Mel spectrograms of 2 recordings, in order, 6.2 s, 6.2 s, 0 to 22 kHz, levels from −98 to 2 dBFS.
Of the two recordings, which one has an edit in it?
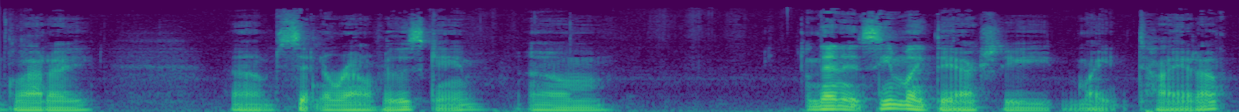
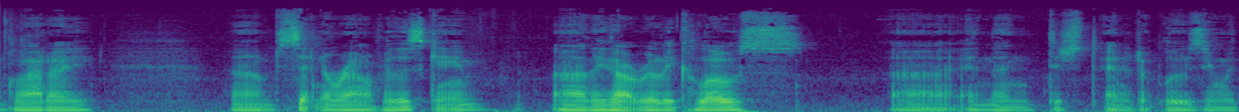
second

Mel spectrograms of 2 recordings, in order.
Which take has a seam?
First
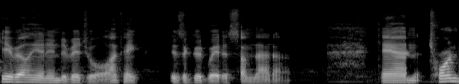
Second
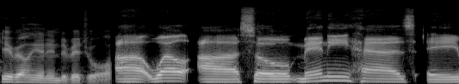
second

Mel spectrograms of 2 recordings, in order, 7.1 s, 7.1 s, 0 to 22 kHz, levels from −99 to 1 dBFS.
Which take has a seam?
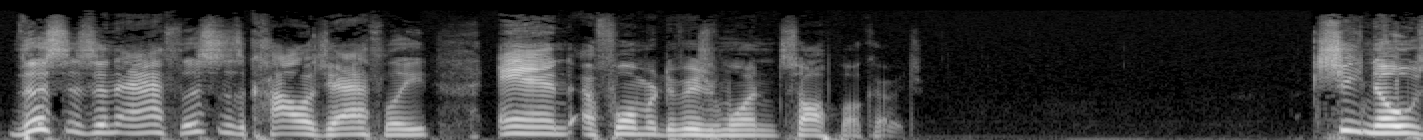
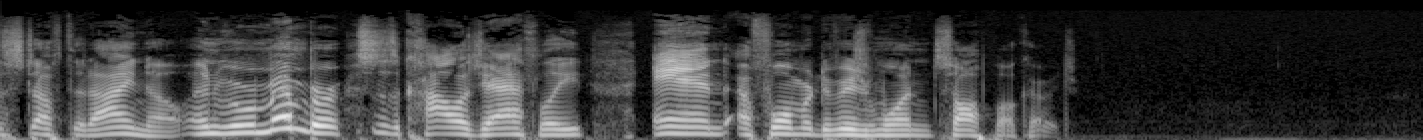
second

